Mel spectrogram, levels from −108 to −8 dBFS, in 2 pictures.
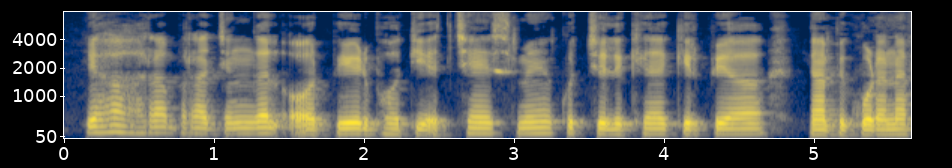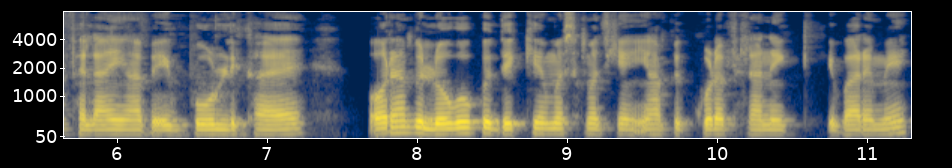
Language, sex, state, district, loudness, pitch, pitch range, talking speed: Hindi, male, Uttarakhand, Uttarkashi, -19 LUFS, 120 Hz, 115-130 Hz, 215 wpm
